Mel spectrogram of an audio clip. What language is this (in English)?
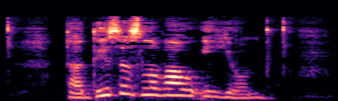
Belarusian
